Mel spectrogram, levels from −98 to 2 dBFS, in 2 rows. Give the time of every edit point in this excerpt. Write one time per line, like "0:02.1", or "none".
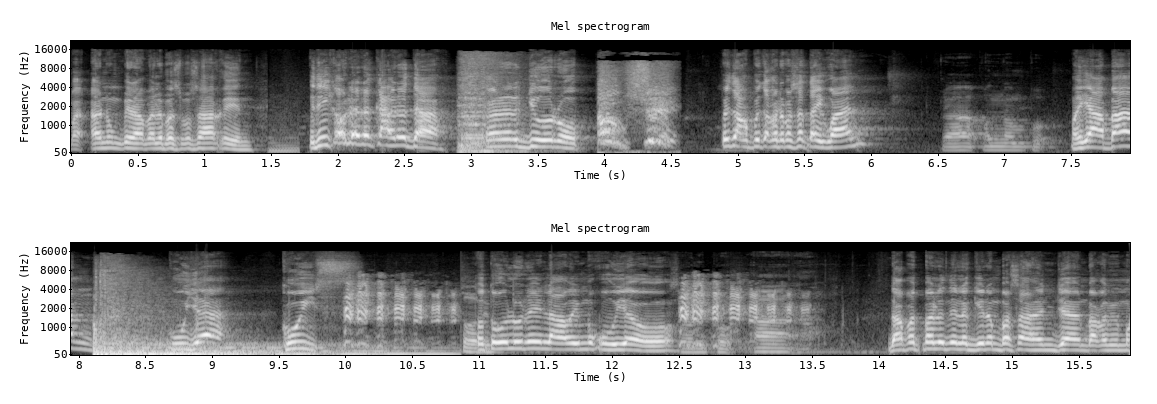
0:01.5
0:10.8

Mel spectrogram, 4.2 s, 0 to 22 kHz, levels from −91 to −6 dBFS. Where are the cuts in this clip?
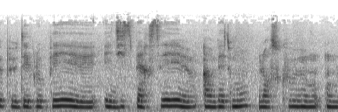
0:01.2
0:03.3

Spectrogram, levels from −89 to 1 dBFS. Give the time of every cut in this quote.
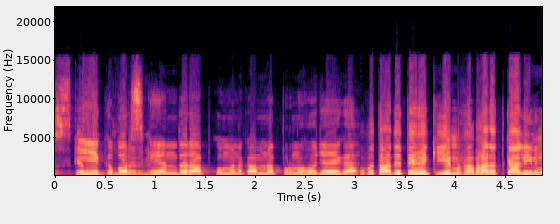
0:03.2

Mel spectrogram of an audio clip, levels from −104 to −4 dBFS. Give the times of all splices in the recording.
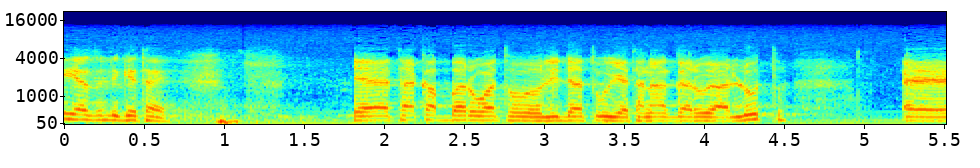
0:01.0

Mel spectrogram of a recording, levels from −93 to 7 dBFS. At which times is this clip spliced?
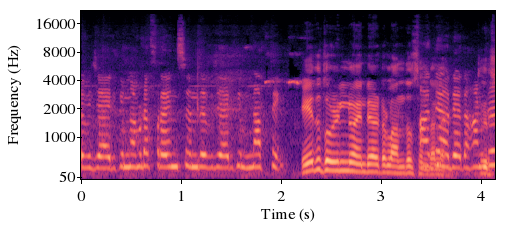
none

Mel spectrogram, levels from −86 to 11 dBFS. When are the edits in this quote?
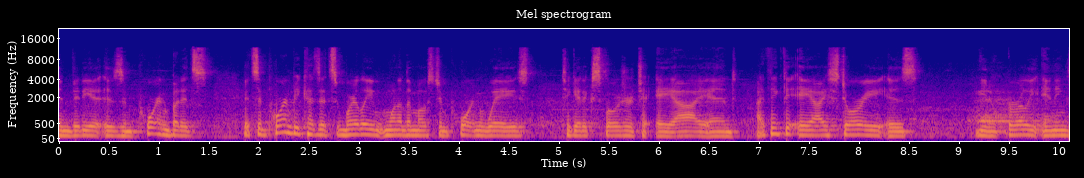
0:06.9

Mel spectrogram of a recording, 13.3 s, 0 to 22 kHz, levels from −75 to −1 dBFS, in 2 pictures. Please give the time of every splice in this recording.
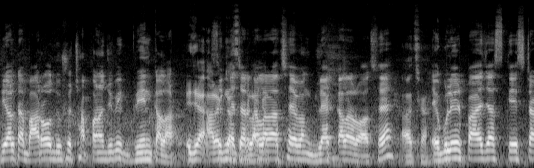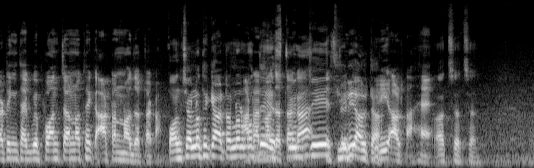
none

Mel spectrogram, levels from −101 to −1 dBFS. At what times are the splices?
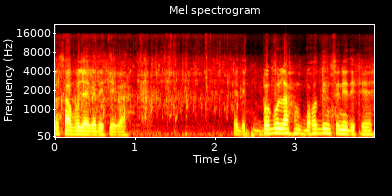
0:02.4

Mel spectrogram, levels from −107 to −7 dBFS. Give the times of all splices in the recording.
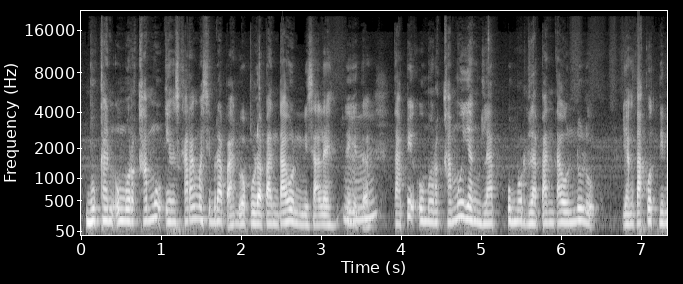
none

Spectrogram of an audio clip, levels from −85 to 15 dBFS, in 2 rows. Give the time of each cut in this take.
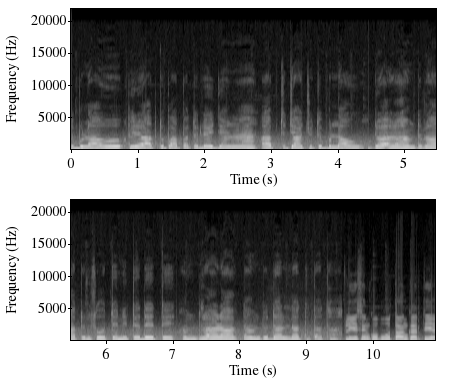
0:00.8
0:02.8
0:04.4
0:07.1
0:09.5

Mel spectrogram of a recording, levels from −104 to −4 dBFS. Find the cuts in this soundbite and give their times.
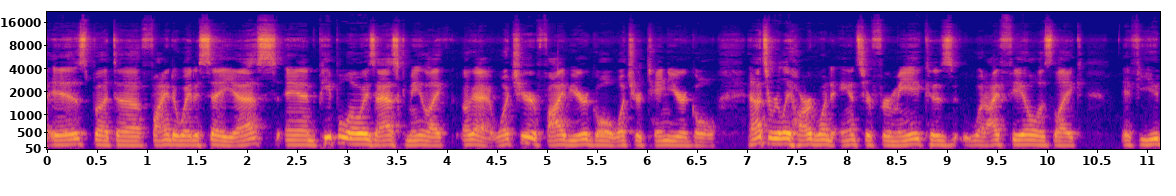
none

